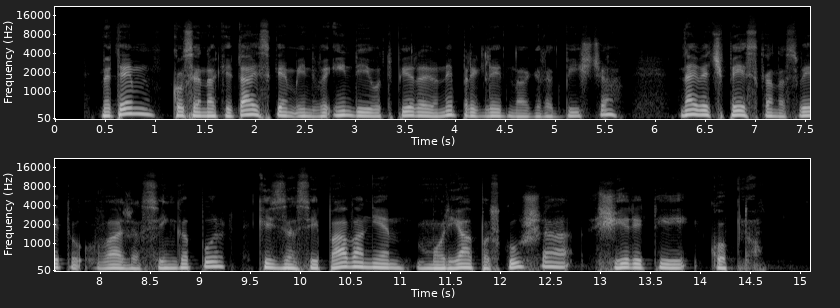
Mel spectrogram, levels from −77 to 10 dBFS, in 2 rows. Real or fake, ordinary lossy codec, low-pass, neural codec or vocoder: real; none; 19.8 kHz; none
